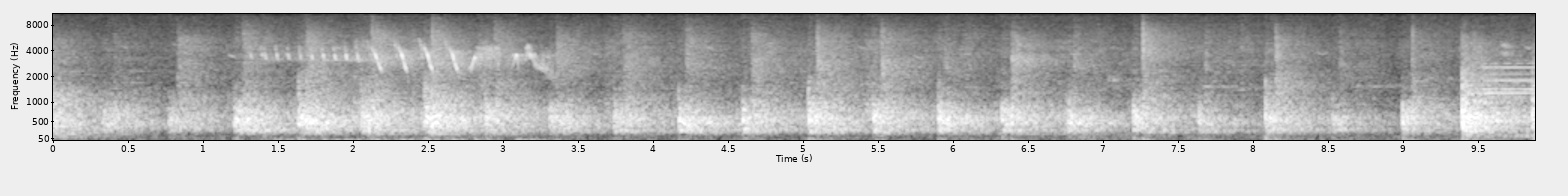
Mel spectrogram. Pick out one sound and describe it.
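Footsteps tap on a hard floor in an echoing hallway.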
